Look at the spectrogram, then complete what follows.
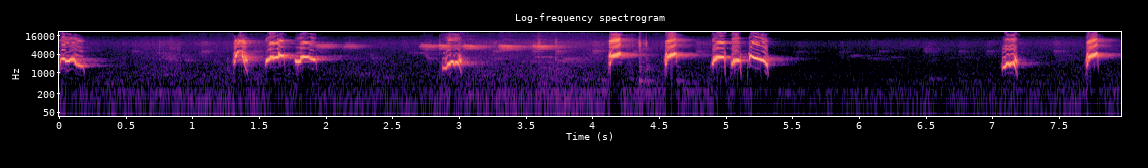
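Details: Red-whiskered bulbul singing, used to stir caged birds into excitement: bursts of bright, slurred whistled notes in short clusters, with a thin high steady whistle in the gap and brief silences.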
